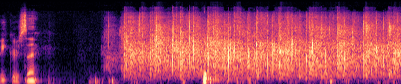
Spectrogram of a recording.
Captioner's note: applause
